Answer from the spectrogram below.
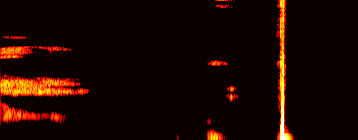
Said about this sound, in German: Genau, den musste mal kurz husten.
